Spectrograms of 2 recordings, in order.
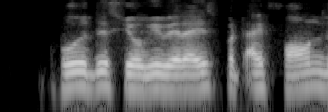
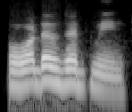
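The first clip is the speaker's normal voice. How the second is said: ordinary talk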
